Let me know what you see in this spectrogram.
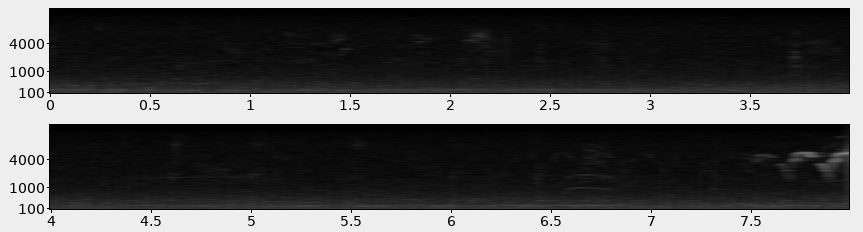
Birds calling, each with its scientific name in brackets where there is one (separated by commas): Hawaii Amakihi (Chlorodrepanis virens)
